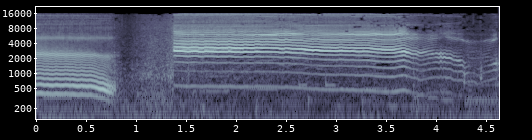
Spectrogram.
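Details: Screaming frog freaking out: a short cry that bends downward and cuts off, a half-second gap, then a long, bright, sustained scream drifting slightly lower before fading.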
